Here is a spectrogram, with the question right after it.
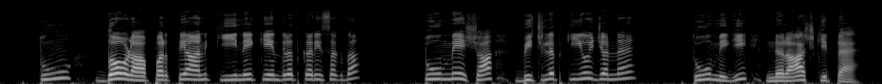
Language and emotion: Dogri, angry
